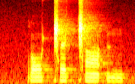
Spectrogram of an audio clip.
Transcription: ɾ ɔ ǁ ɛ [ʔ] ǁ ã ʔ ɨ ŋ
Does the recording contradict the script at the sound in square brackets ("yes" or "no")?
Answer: yes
